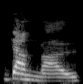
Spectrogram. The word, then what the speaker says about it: Dunmow: It's called Switch Dunmo. Now, Dunmo is a town. It's really worth looking up because it's spelled D-U-N-M-O-W.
